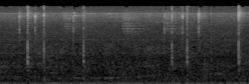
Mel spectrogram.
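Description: Irregular light clicks and taps of a stylus on a tablet screen as words are handwritten, over a steady low background hum.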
